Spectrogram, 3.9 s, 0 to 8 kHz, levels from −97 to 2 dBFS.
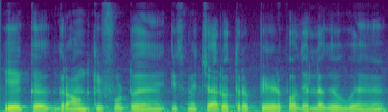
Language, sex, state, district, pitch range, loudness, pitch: Hindi, male, Chhattisgarh, Raipur, 95-105 Hz, -18 LUFS, 100 Hz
